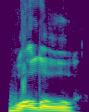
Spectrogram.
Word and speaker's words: Wallowa: in the waters of Wallowa Lake in Oregon. I have real problems saying that. Scott, how do you say that then? Wallowa. It sounds like it's from Hawaii. Wallowa.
